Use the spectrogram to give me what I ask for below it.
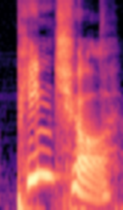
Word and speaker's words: pincho: Being pronounced like bean with a P. Oh, pin. Yeah. Bean. And then the chos like chocolate.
